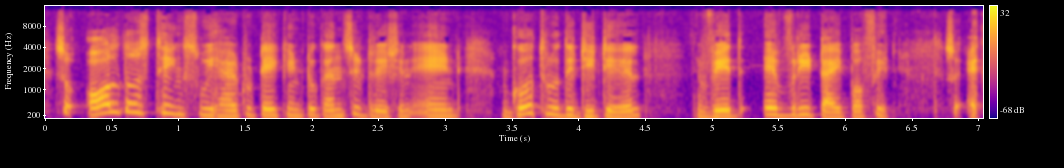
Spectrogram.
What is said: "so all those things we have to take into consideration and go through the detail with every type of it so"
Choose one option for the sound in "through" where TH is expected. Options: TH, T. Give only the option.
T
